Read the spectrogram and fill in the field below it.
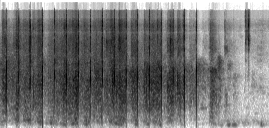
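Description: An audience claps for a retiring high school teacher at a school ceremony, a steady round of applause that thins out and fades over a few seconds with a little murmured talk.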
